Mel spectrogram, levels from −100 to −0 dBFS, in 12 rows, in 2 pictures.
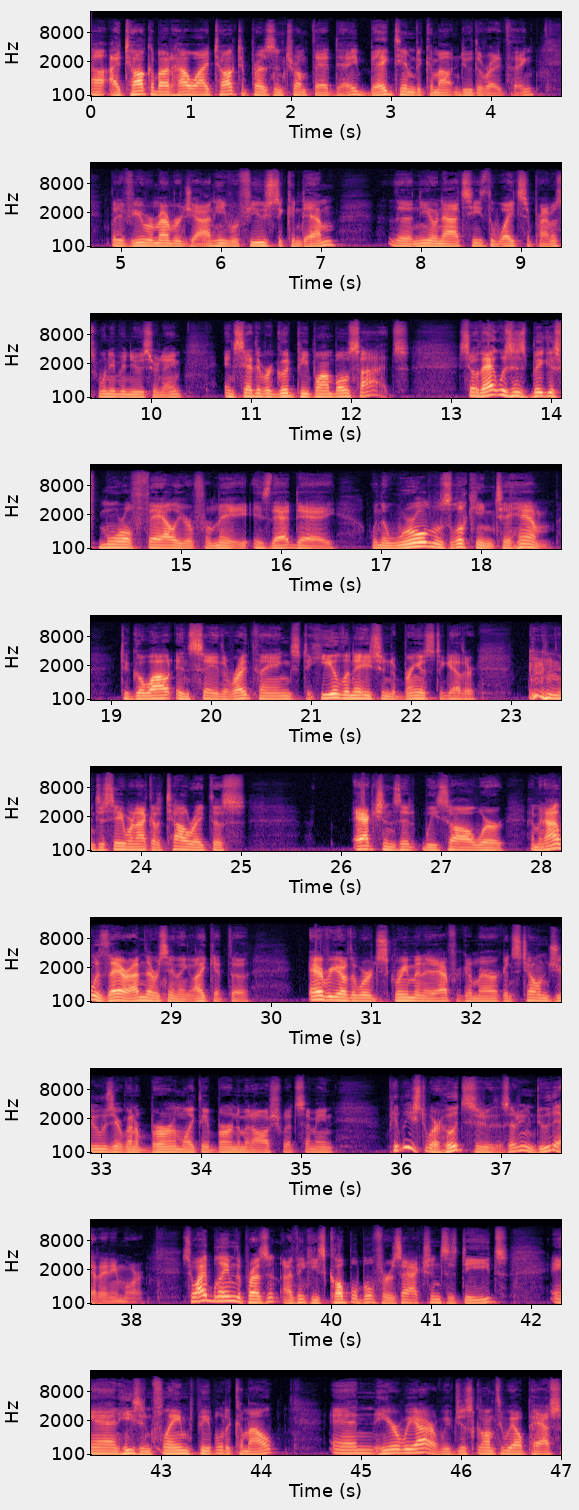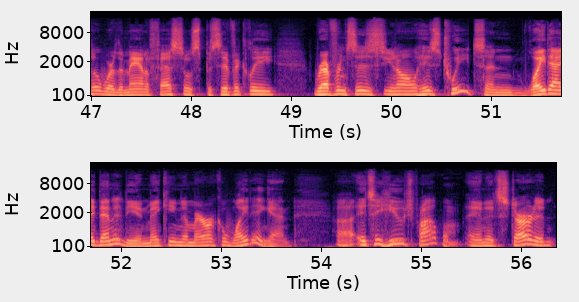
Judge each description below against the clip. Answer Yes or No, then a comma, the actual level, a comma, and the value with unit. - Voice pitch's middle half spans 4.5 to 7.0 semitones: No, average, 3.7 semitones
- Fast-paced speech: Yes, fast, 220 wpm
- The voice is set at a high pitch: No, low, 135 Hz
